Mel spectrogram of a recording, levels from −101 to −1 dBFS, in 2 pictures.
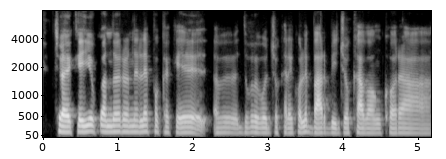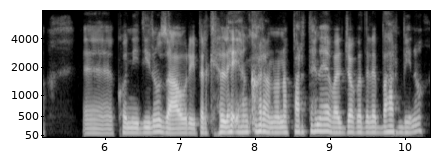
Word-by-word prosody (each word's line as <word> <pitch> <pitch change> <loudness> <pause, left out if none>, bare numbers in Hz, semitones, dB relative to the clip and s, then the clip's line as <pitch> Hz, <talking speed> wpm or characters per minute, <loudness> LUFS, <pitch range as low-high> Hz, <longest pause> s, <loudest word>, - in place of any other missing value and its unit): Cioè 130 -4 +7
che 135 +2 +3
io 145 +2 +5
quando 140 -1 +3
ero 140 -1 +2
nell'epoca 135 -1 -2
che 120 0 0
ave 115 -1 -6
dovevo 115 -1 -2
giocare 115 0 -5
con 115 - -1
le 140 - 0
Barbie 115 -1 +1
giocavo 110 -1 0
ancora, 110 -1 -3 0.5
ehm, 105 -1 -7
con 115 +2 -3
i 115 - 0
dinosauri, 110 -3 +1
perché 115 +3 -4
a - - +6
lei 130 +1 +3
ancora 135 +2 0
non 120 0 0
apparteneva 135 +2 -1
il 120 - +1
gioco 125 +1 -1
delle 125 0 -2
Barbie, 120 -1 -3
no? 150 +4 -7
120 Hz, 175 wpm, -22 LUFS, 115-135 Hz, 0.5 s, Cioè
